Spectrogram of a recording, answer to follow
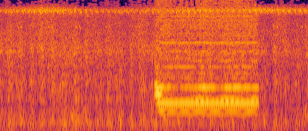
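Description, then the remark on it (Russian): A steady rumbling night express steam train passes through a deep hollow, and midway a loud, sustained chime-like steam whistle blows for about a second before cutting off, leaving the rolling clatter. “Новый свисток стряхнул капли росы с пустого неба. Дыша огнем и яростью, ночной скорый поезд пронесся по глубокой лощине, с разгона взял подъем и скрылся.”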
